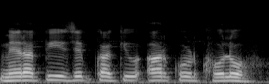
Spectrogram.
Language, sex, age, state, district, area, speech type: Urdu, male, 18-30, Uttar Pradesh, Saharanpur, urban, read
